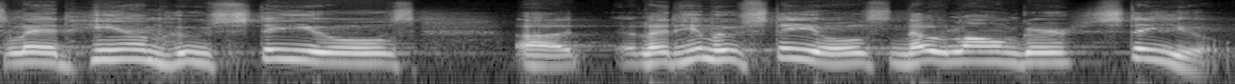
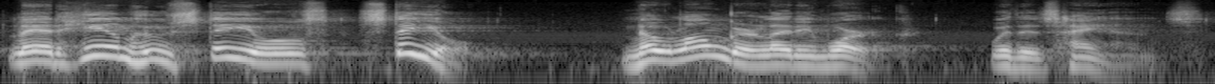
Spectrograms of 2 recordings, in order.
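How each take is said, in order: First: Slow reading, "no longer" joined to "steal"; correct reading. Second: Slow, "steals steal" run together with the stress on the final "steal"; mistaken reading. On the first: Pastor quoting Ephesians, slow, careful correct phrasing. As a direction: read it slowly, the pause falls after "steals". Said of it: "in the book of Ephesians where it says". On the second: Mock misreading of the verse, slow and deliberate. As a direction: make it "Let him who steals steal", stop, then "No longer let him work". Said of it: "they interpret that as this". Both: Shown as a demonstration.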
